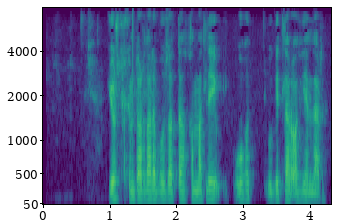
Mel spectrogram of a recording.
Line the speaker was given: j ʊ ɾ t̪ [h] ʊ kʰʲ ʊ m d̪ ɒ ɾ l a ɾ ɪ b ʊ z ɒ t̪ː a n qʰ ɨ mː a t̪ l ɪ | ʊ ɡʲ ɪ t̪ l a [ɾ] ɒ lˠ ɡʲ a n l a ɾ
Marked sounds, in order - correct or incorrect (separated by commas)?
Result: correct, correct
